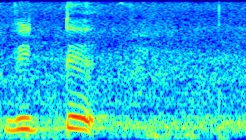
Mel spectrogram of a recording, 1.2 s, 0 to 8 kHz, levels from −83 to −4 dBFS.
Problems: constant background noise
